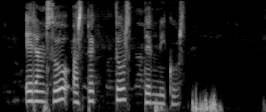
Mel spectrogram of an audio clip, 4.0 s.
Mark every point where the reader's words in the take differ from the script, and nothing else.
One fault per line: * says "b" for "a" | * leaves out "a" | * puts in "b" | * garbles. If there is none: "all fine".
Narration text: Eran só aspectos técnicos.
all fine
